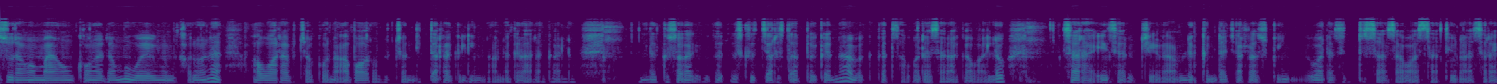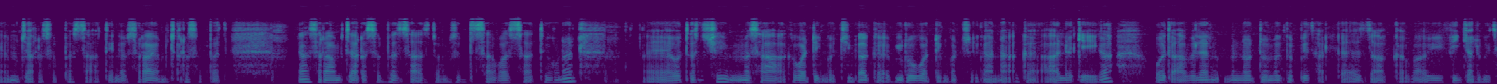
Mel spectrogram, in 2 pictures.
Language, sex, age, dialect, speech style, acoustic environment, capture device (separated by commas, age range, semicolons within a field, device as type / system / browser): Amharic, male, 18-24, Ethiopia - Addis Ababa, happy; excited, silence; nature, desktop / Windows / Chrome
